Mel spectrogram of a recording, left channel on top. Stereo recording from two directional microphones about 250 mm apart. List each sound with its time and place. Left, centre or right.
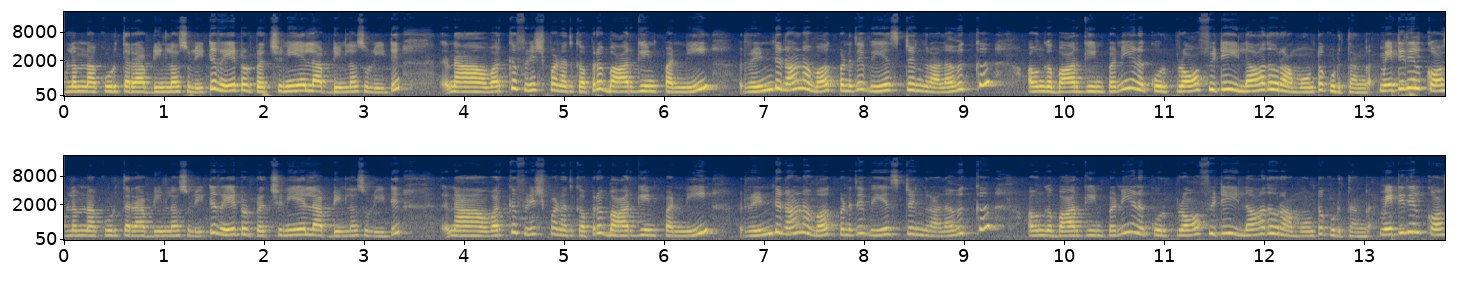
0.0 s a woman's voice: left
